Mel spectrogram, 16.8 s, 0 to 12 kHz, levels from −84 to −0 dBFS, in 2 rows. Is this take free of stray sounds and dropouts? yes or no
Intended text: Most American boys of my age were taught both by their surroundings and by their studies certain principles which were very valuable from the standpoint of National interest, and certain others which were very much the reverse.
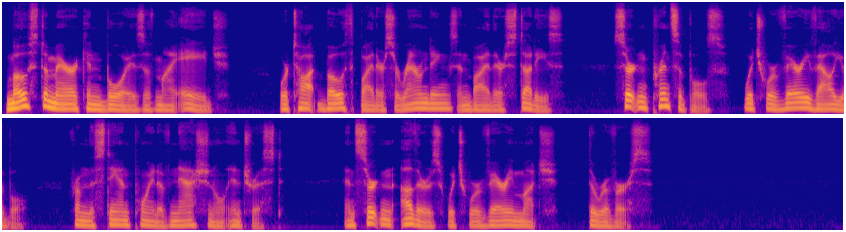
yes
